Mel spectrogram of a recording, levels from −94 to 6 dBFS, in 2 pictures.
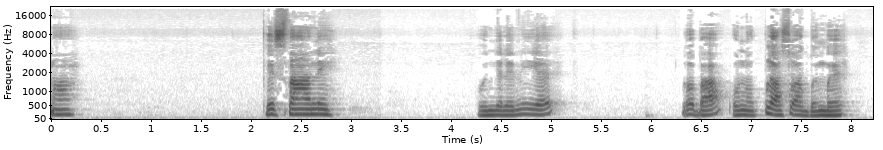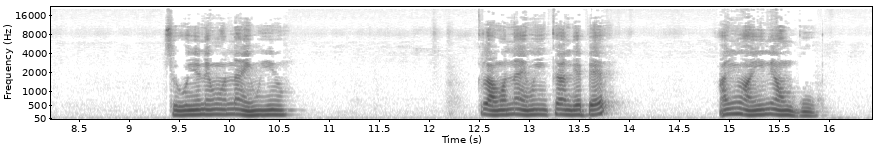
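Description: No technical faults are audible.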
